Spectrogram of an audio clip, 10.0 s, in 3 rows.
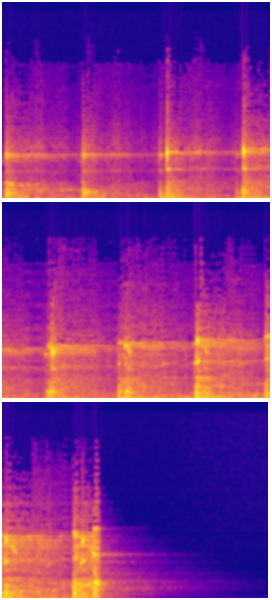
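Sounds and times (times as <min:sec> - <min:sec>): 
rhythmic beat: 0:00.0 - 0:08.0
machine: 0:00.0 - 0:08.1.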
